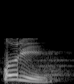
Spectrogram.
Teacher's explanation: قاف لام پیش قل، قاف پر پڑھیں گے اس لیے کہ یہ حروف مستعلیہ میں سے ہے، اور لام کا جو سکون ہے، جزم ہے، اس میں جنبش پیدا نہ ہو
